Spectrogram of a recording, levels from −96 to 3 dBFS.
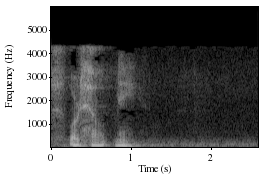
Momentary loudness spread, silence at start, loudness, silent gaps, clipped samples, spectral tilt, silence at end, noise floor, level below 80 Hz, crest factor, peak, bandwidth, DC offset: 25 LU; 0 s; -33 LUFS; none; under 0.1%; -9 dB/octave; 0.05 s; -55 dBFS; -62 dBFS; 22 dB; -14 dBFS; 4.5 kHz; under 0.1%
